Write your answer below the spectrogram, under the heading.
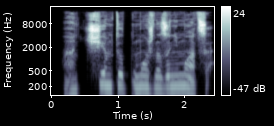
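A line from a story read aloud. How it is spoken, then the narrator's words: Forced out with effort. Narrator (Russian): сумел выдавить Макс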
